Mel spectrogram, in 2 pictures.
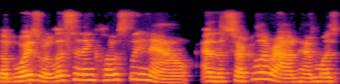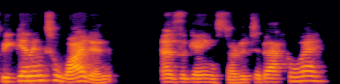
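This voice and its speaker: A woman narrates a children's book aloud. Her mid-range voice moves freely up and down in pitch, and she uses dramatic pauses to carry the storytelling. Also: lively intonation, low-quality recording. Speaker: storybook reader.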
